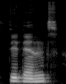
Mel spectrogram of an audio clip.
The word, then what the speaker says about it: didn't: Harry says didn't almost like didn't or didn't didn't with a catch in the throat. Here's the rule. In American English, when a d sound comes right before a n sound like in didn't, couldn't, hadn't, native speakers often replace that duh with a glottle stop or drop it completely.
